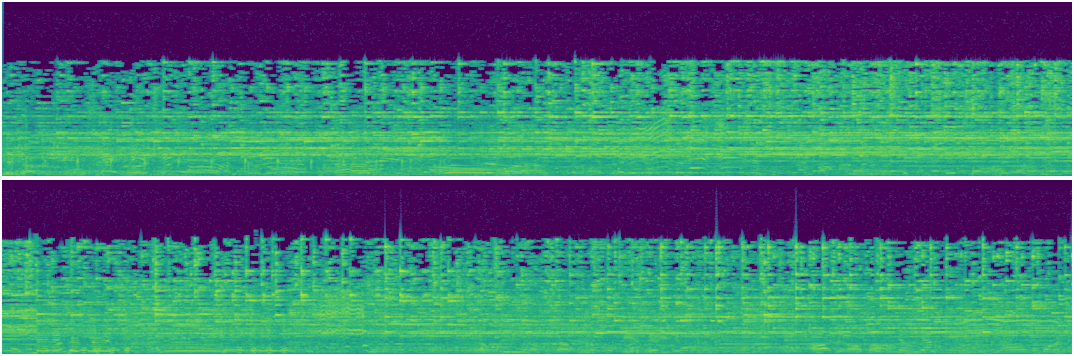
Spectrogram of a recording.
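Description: A crowd of people chatters along a street outdoors.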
